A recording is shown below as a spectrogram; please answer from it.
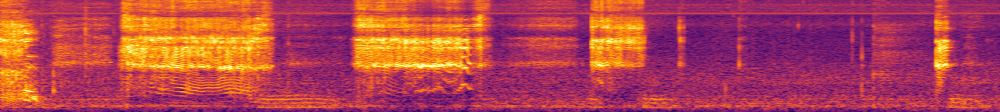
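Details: Snoring recorded at night with choking sounds: loud, rough, rattling breath noises recurring about every two to three seconds, with quieter breaths between.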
